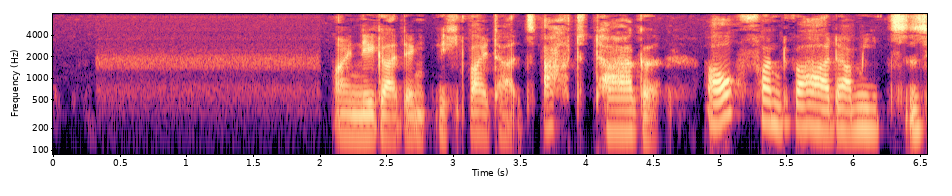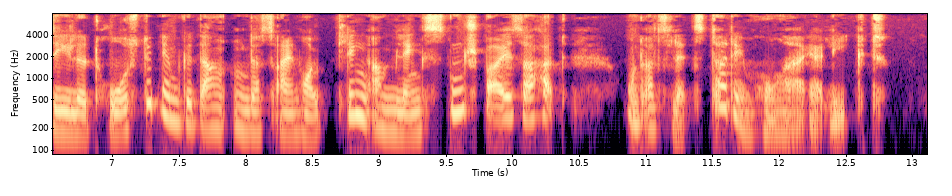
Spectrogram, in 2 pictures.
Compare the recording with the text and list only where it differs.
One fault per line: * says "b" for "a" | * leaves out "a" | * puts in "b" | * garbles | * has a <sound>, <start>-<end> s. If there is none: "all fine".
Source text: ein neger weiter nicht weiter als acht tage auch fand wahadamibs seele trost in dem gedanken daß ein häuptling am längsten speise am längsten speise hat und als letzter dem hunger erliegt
* says "denkt" for "weiter"
* leaves out "am längsten speise"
